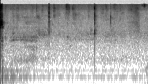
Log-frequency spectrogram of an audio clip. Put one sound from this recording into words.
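A folding knife blade clicks shut.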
